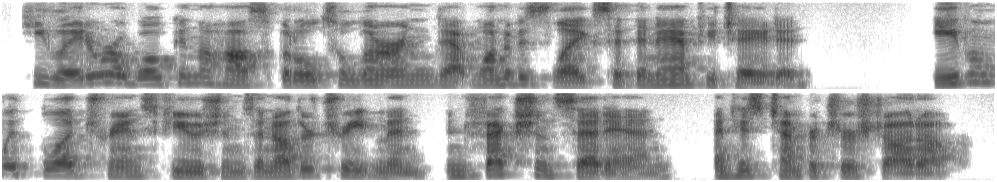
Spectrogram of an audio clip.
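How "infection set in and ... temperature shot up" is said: normal talking voice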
